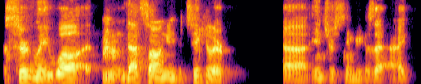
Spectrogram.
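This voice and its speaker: A male musician answering interview questions, halting often with fillers and restarts. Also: mid-range voice, bright, forceful tone, breathy edge, poor audio. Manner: hesitant, many fillers and restarts. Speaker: musician guest.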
